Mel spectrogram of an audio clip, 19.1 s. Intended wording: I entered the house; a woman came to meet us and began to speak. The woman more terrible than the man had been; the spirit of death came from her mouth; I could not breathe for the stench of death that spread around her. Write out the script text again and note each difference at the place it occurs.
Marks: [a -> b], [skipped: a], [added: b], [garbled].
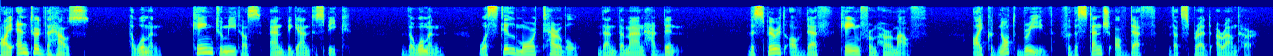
I entered the house; a woman came to meet us and began to speak. The woman [added: was still] more terrible than the man had been; the spirit of death came from her mouth; I could not breathe for the stench of death that spread around her.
